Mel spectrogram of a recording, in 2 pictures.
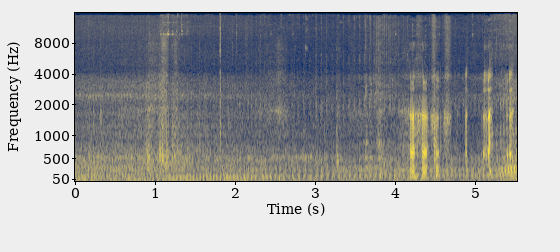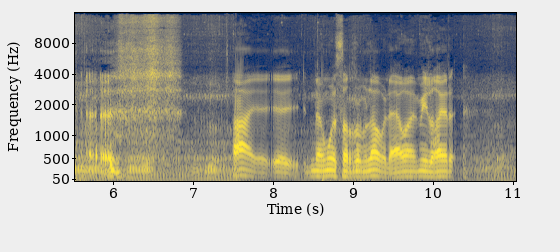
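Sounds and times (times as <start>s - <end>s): scooter engine running: 0.0s - 11.0s
bike knocking and rattling: 0.8s - 5.2s.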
